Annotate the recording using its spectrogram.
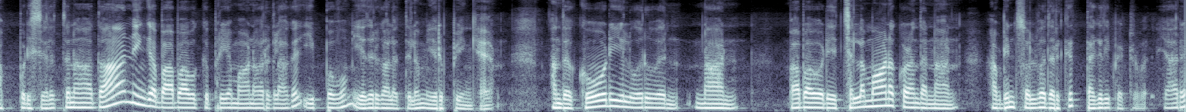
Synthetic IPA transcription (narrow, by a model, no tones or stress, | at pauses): ɐpːɐɽisɛlɯt̪ːɯnaːt̪ãːniːŋɡɐbaːbaːʋɯkːɯpɪɾɪjɐmaːnɐʋɐɾɣɐɭaːɣɐʔɪpːɐʋɯmɛðɪɾɣaːlɐt̪ːɪlɯmɪɾɯpːiːŋɡɐ | ɐnd̪ɐkʰoːɽɪjɪlɔɾɯʋɐɾnaːn | b̥aːbaːʋɯɽɐjɐt͡ʃːɛlːɐmaːnɐkʊɻɐnd̪ɐnaːn | ɐpːɐɽɪnːsɔlʋɐðɐrkɯt̪ːɐɣɯðipɛʈrɯ̰ʋɐ̰ðɯjaːɾɯ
